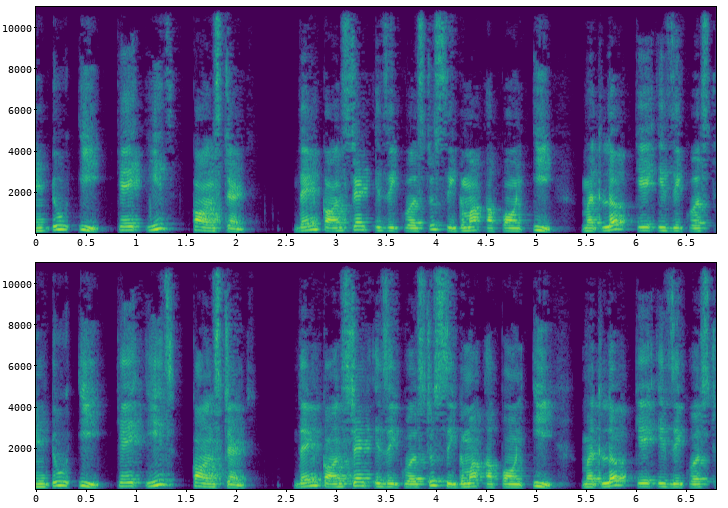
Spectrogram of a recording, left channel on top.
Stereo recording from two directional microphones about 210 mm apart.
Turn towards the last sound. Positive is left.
turn(degrees=-40)  # may be behind; listen again after turning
